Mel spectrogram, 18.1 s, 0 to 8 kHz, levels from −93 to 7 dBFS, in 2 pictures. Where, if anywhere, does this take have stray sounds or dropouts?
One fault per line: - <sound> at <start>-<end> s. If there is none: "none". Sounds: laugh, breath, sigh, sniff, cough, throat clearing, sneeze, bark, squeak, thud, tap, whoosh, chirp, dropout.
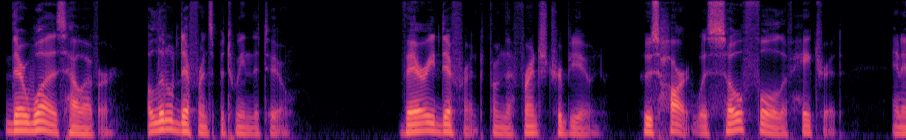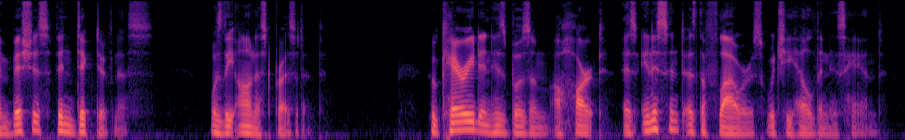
none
